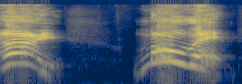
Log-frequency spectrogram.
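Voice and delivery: pretend shouting. Acting out shouting at another player to move: pretend yelling. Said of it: "Some hairy motherfuckers just shouted".

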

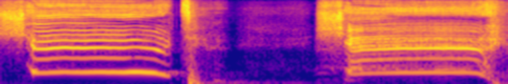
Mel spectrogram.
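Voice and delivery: shrill, all-out, very loud, high-pitched yelling. Recounting what someone's mom and dad were yelling, retelling a yell. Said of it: "his mom and dad are yelling".

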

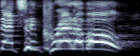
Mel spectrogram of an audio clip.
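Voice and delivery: very high, loud, excited shouted exclamation. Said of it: "Capital letters".

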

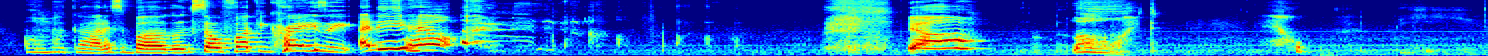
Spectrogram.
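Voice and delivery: freaked out. Speaker tells viewers she can't bring herself to kill a bug; freaked out. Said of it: "Why is this bug freaking me out?".

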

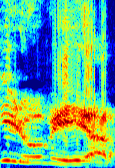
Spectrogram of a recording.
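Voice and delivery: very loud, high-pitched Scottish roar. Speaker shows how Scorpion would sound if Scottish: Scottish Scorpion impression. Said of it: "if Scorpion was Scottish".

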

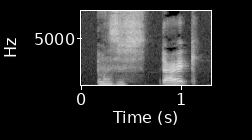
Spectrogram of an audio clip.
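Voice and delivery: put-on slurred, slurring words. Narrator reads Peter calling out to Mr. Stark as he comes around, slurred. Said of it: "Peter slurred".

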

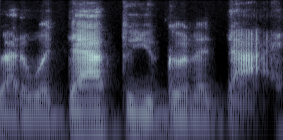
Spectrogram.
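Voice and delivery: put-on heavy, broad New York accent. Retelling what a retail chain owner said: thick New York accent. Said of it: "He had this thick New York accent".

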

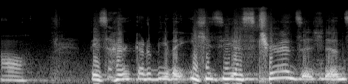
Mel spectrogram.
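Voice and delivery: laughing, can't keep a straight face while speaking. Passing on to the listener what he is saying about transitions, laughing while speaking. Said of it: "I am sorry that I'm laughing at that".

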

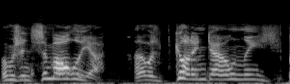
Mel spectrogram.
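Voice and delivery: bad put-on rough English accent, very high. Attempting a voice like Ross Kemp's: bad Ross Kemp impression. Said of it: "That was a really terrible Ross Kemp accent".

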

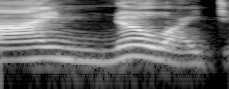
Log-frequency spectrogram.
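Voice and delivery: angry cry, crying out angrily. A girl who just stamped her foot answers the narrator: cried out angrily. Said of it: "Sheila cried".

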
